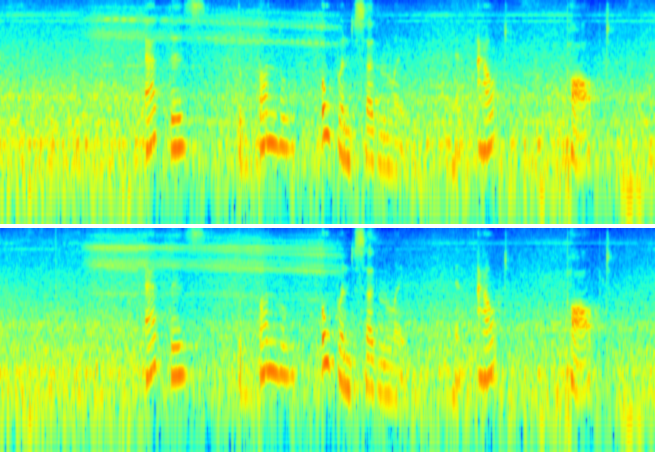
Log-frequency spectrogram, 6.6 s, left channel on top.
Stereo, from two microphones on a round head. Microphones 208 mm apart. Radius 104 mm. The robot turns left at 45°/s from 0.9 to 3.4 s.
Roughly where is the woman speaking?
Centre.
